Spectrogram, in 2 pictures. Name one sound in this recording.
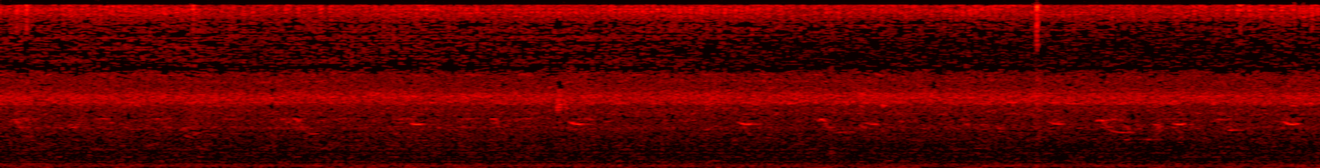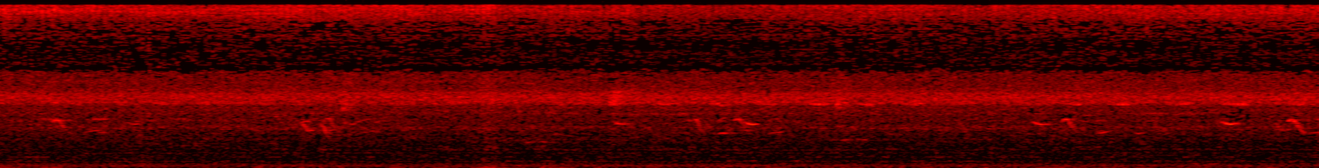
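An outdoor air conditioning unit hums steadily with a low drone.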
